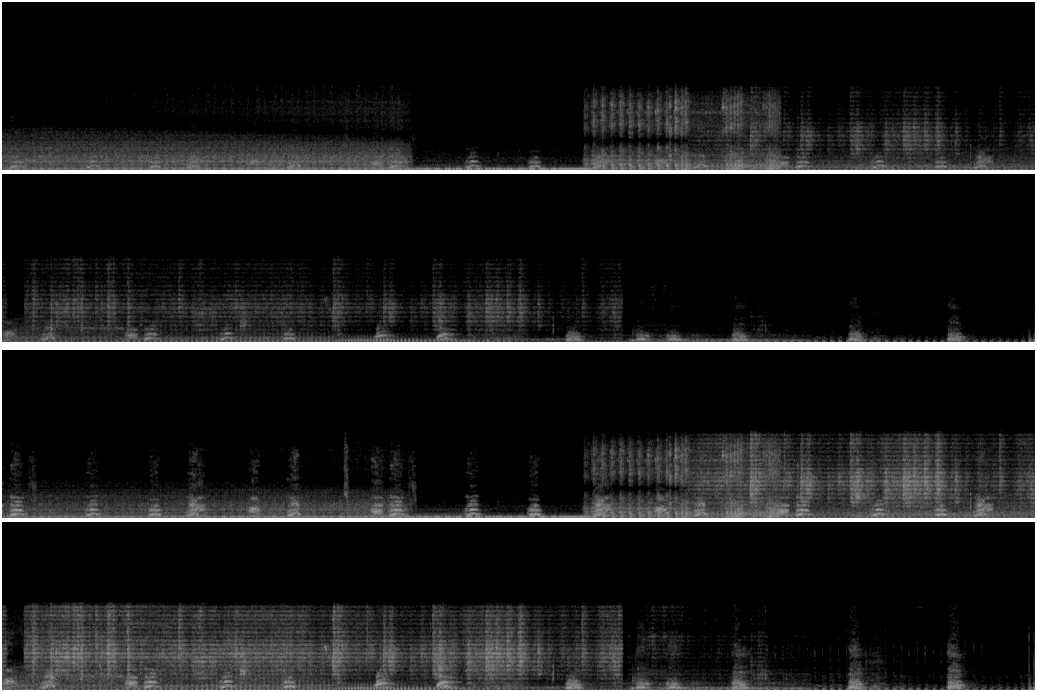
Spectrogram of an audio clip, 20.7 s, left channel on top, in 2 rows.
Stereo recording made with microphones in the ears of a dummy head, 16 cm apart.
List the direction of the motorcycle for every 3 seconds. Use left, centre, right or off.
left, left, centre, right, right, right, right.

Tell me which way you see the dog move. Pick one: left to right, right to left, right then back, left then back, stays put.
stays put.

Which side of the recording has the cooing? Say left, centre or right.
right.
